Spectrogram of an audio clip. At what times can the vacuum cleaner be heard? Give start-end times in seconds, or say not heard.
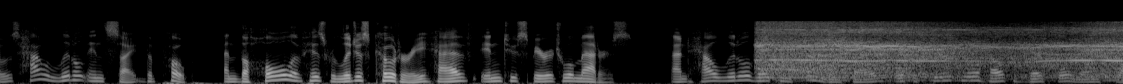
7.5-11.2.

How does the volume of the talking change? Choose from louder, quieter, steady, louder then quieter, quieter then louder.
louder then quieter.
